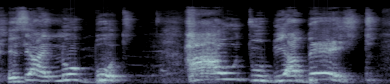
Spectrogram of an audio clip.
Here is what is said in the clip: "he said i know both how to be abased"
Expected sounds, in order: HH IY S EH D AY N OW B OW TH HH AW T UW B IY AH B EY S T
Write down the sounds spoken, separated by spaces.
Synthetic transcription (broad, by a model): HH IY S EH AY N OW B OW T HH AW T UW B IY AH B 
